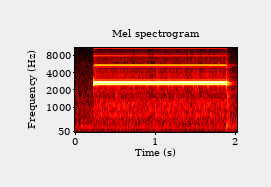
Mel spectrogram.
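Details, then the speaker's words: Multimeter continuity test on a new flight control board in a 210-size quad: single steady beep about a second and a half, positive shorted to ground with no visible cause. "so basically that the positive is somehow going over to the negative and visually I haven't got a bloody clue why"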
